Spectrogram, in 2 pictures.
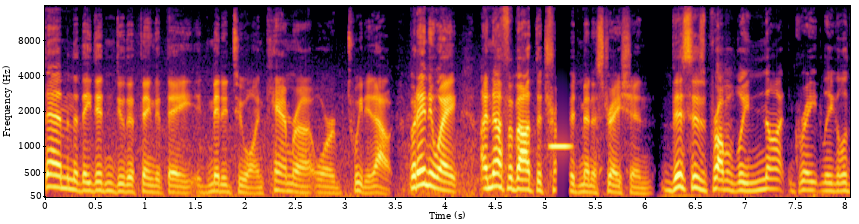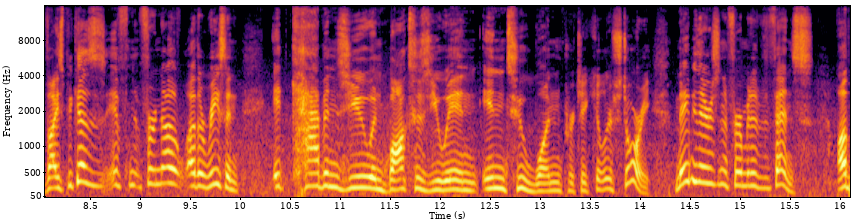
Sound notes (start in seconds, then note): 5.0 beep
